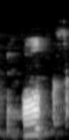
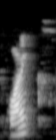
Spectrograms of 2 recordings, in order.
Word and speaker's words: Planck: is energy and joules this is funk's constant also pronounced plancks depending on whether or not you pronounce it as german are the english equivalent and its value is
